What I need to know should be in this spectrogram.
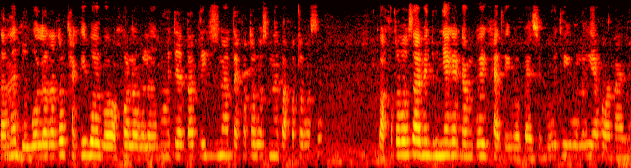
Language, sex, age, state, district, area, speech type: Assamese, female, 60+, Assam, Tinsukia, rural, spontaneous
